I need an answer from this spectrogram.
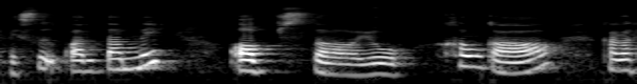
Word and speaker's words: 없어요: 관심 없어요. 관심 없어요. 관심 없어요. Tôi chẳng quan tâm đâu. Các bạn về cách phát âm thì các bạn sẽ phát âm là 없 và 써요.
